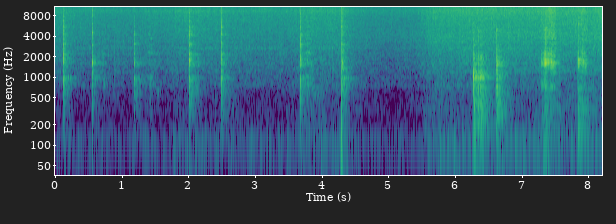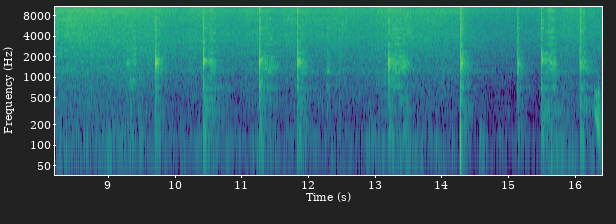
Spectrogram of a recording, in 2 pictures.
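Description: Finely chopped onions sizzle on a hot tawa while being cooked for tandoori tawa chicken, a steady frying hiss broken by sharp scraping clicks of a spatula stirring at irregular intervals, close and moderately loud with no voices.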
